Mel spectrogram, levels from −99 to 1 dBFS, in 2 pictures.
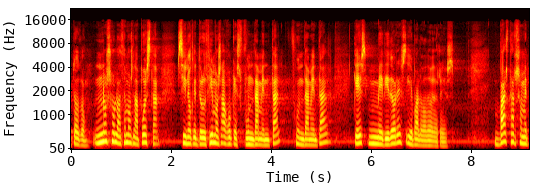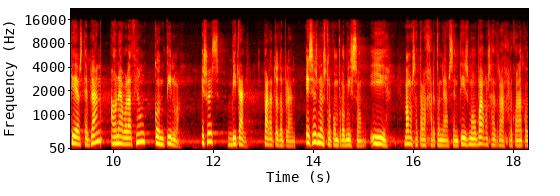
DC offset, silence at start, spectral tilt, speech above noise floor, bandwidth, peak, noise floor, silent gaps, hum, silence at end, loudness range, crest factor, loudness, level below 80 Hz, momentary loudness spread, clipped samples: under 0.1%; 0 s; -3 dB/octave; 22 dB; 16 kHz; -4 dBFS; -47 dBFS; none; none; 0 s; 3 LU; 22 dB; -25 LUFS; -82 dBFS; 10 LU; under 0.1%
